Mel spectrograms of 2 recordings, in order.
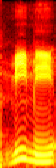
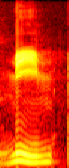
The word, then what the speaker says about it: meme: In its early days, meme, which incidentally is often mispronounced as meme or meme, but is in fact pronounced meme, M-E-E-M.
